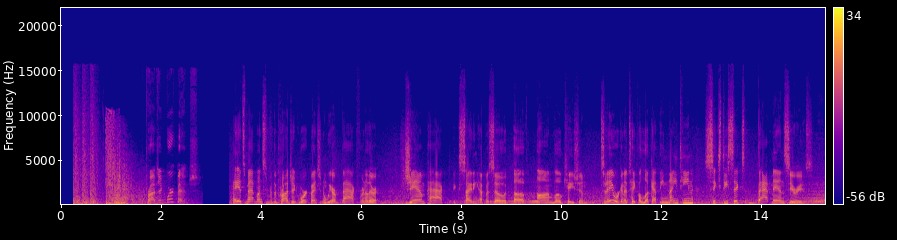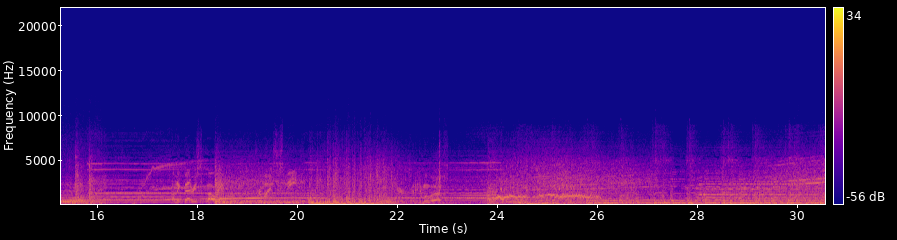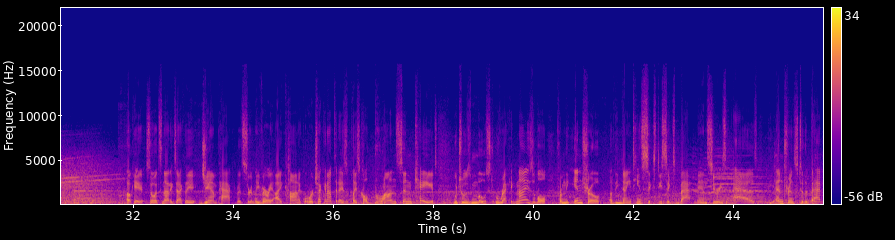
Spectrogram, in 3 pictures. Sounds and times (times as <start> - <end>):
Gunshot, gunfire: 0.2 - 2.0, 20.4 - 22.0.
